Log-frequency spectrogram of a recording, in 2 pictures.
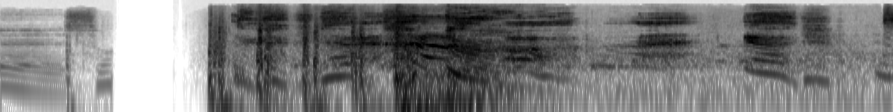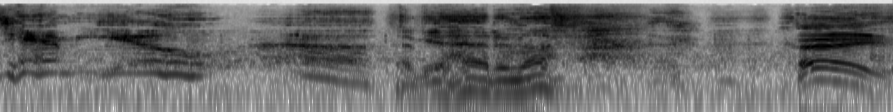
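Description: A young man speaks angrily, close by.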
